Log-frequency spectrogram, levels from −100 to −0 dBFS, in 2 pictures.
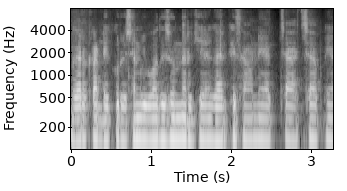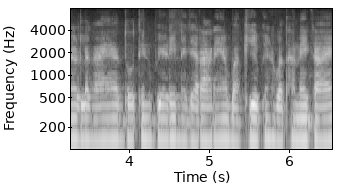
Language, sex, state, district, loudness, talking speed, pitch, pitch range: Hindi, male, Chhattisgarh, Kabirdham, -20 LUFS, 245 wpm, 130 Hz, 125-130 Hz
